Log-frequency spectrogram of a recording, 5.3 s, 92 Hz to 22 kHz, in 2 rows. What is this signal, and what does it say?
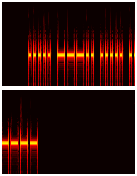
Morse code, heard as a keyed tone, about 25 wpm, 700 Hz. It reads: 5851
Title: Numbers - 4-Digit 25wpm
